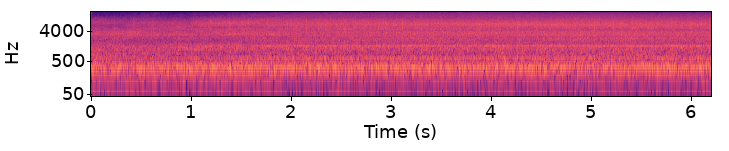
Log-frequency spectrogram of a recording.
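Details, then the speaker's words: Diesel air heater running steadily with microphone held close to the combustion air inlet behind the removed rear cover: even rushing hum and constant drone, the intake rather than the outlet being the main noise source, measured up to 78 dB. "Wobei ich auch sagen muss, von der Lautstärke her ist der Luftauslass gar nicht so das Problem, meiner Meinung nach, sondern der Lufteinlass."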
